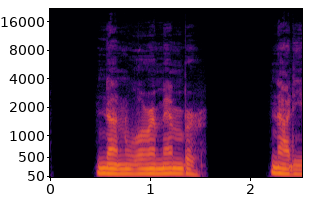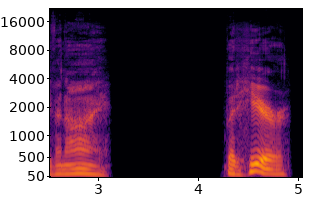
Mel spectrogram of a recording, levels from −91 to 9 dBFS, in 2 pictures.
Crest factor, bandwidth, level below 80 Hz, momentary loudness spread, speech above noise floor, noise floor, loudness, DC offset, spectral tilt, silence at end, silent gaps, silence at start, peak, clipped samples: 22 dB; 15 kHz; -54 dBFS; 14 LU; over 68 dB; under -90 dBFS; -23 LUFS; under 0.1%; -7.5 dB/octave; 0.15 s; 1.60-2.14 s, 3.15-4.19 s; 0.45 s; -4 dBFS; under 0.1%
